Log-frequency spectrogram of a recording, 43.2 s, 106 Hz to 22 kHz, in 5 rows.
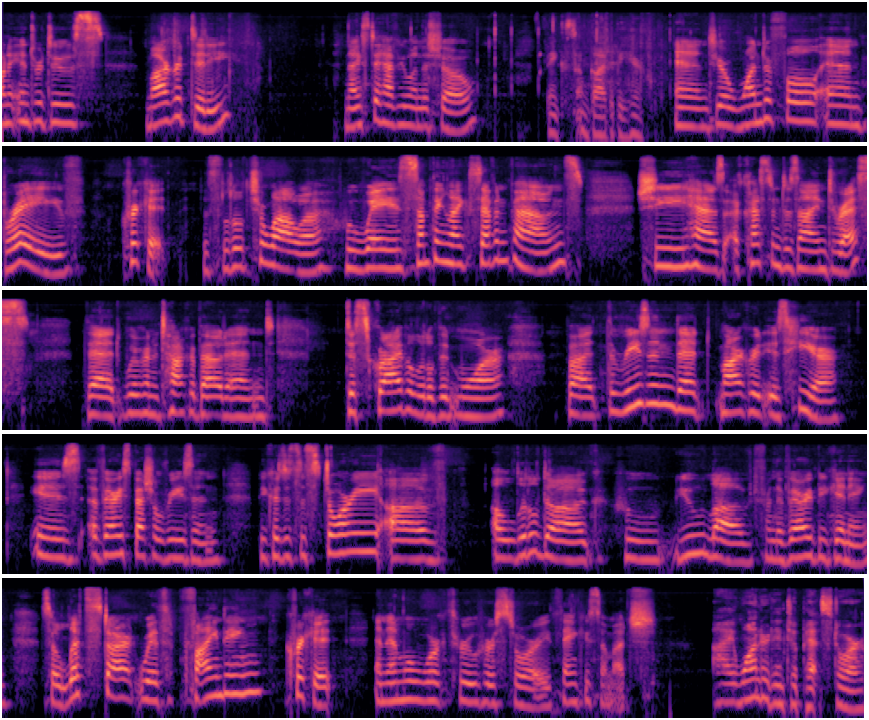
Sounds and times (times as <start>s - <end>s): Speech: 5.4s - 14.4s, 26.3s - 43.2s.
